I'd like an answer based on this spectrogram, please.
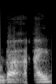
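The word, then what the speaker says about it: Bahá'í: a Aiden gor got it um did I pronounce the the faith right too I wasn't sure on it's the bigh faith bigh faith okay we yeah I definitely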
